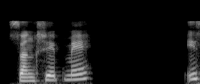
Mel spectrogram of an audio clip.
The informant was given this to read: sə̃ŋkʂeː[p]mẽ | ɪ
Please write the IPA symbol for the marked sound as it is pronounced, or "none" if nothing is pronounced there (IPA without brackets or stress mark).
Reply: p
